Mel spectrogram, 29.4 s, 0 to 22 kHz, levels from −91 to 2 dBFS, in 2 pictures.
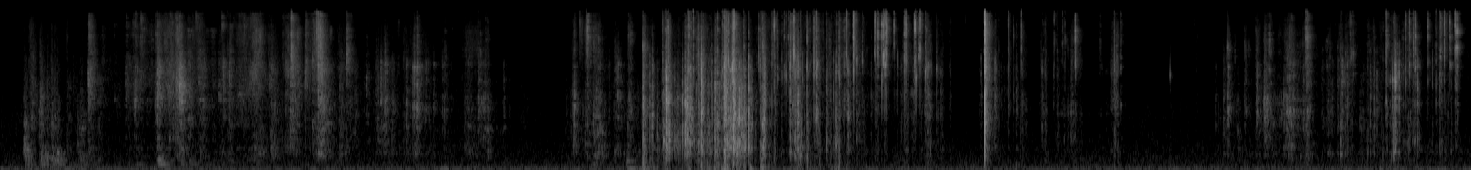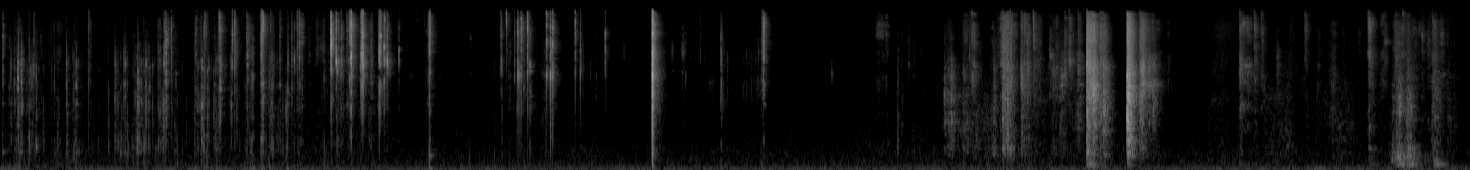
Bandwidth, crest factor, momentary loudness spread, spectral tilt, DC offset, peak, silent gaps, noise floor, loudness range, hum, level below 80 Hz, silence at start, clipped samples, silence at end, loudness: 17 kHz; 44 dB; 25 LU; 1.5 dB/octave; under 0.1%; -2 dBFS; none; -74 dBFS; 15 LU; none; -74 dBFS; 0.25 s; under 0.1%; 0.25 s; -41 LUFS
